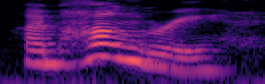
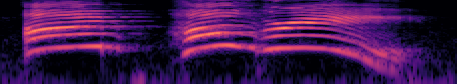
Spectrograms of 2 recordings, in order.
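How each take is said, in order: First: It is said at normal loudness. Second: It is yelled very loudly.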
